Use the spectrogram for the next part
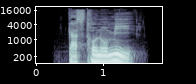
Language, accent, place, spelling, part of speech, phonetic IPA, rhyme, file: German, Germany, Berlin, Gastronomie, noun, [ˌɡastʁonoˈmiː], -iː, De-Gastronomie.ogg
- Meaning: 1. food service industry, catering trade 2. gastronomy (art of cooking)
